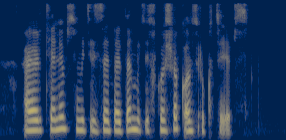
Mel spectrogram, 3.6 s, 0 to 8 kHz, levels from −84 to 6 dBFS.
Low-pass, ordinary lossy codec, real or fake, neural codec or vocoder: 7.2 kHz; MP3, 48 kbps; fake; codec, 16 kHz, 2 kbps, FreqCodec, larger model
